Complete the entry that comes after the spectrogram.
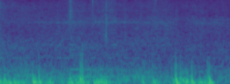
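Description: Steady wind on a beach gusting against the microphone, a loud low rumbling roar that swells and dips in uneven pulses, with no voices present.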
